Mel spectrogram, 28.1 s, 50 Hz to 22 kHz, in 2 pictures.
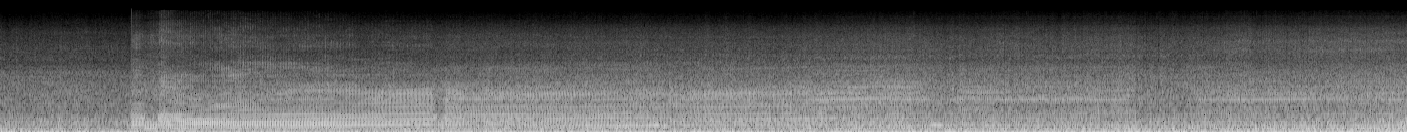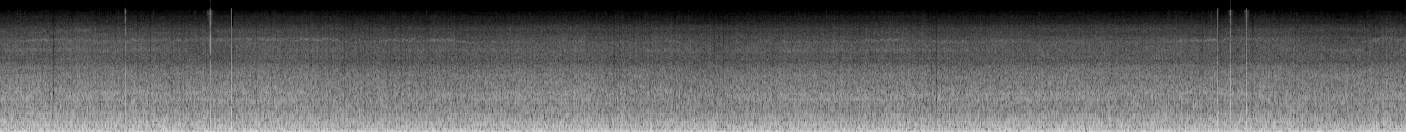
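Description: BMW G310RR's single-cylinder engine accelerating, its pitch rising for several seconds with a gear change partway, then holding a steady cruise. Heavy wind rush at speed runs under it throughout.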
